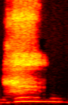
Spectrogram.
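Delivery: sharp happy gasp of joy; delighted gasp. Retold or imitated. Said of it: "clients ... going".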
